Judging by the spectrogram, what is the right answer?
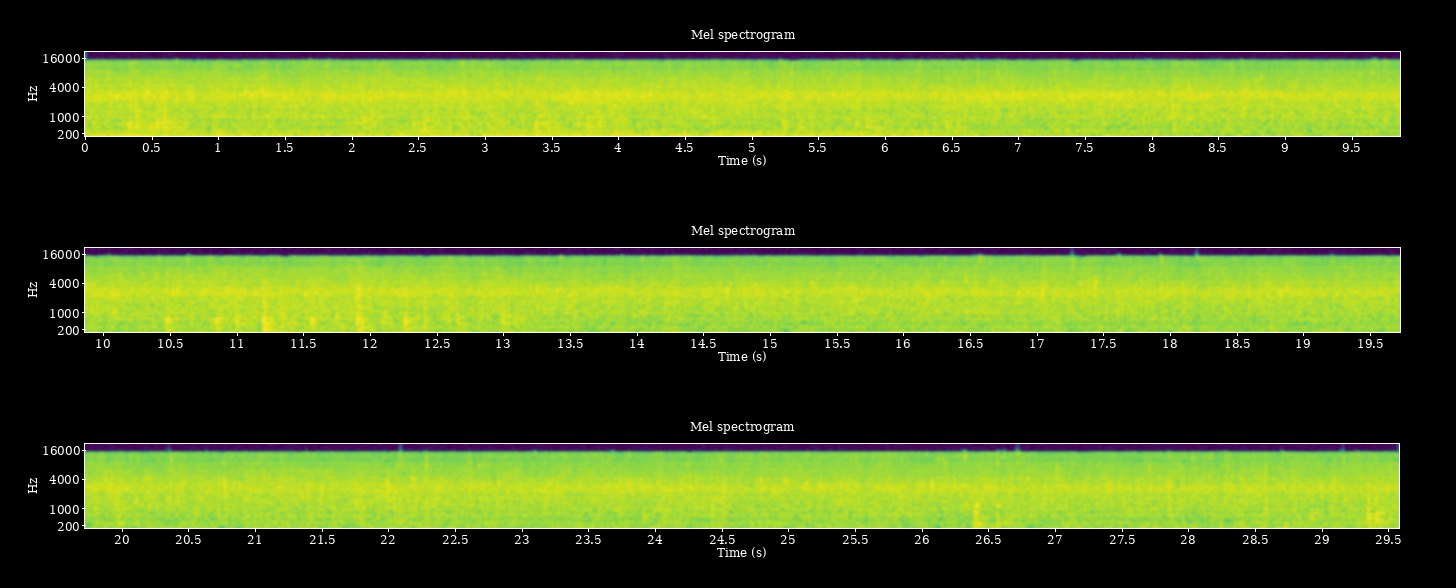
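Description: Sauce-glazed chicken pieces sizzling steadily in a frying pan, with a couple of louder crackles about eleven seconds in.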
